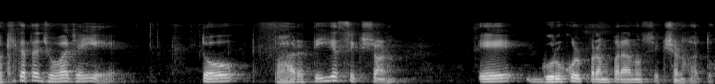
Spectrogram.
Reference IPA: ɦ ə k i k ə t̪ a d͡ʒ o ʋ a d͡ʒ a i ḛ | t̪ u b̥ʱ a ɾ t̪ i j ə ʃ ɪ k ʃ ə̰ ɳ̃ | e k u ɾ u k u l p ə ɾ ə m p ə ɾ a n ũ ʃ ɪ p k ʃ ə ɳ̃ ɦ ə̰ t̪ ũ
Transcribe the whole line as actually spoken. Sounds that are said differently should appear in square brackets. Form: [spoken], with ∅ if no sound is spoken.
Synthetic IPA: ɦ ə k i k ə t̪ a d͡ʒ o ʋ a d͡ʒ a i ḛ | t̪ [o] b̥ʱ a ɾ t̪ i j ə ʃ ɪ k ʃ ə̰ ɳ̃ | e [ɡ] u ɾ u k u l p ə ɾ ə m p ə ɾ a n ũ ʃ ɪ [∅] k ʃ ə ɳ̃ ɦ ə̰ t̪ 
